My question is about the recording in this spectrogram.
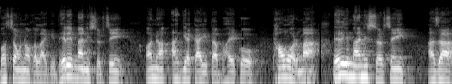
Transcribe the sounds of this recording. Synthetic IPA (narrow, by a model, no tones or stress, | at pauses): bʌt͡sawnʌkolaɡid̪ʱeɾʌjmanisʌɾut͡sʌĩ | ʌnʌaɡjakaɾit̪abʱʌekoʈʰaw̃ʌɾumad̪ʱeɾʌjmanisʌɾut͡saĩ | ad͡za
